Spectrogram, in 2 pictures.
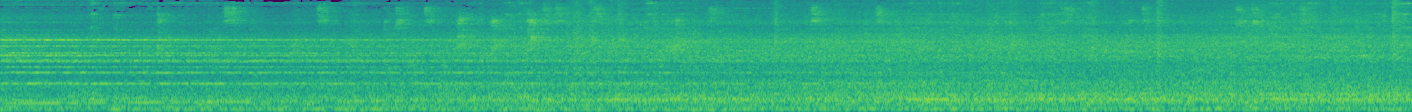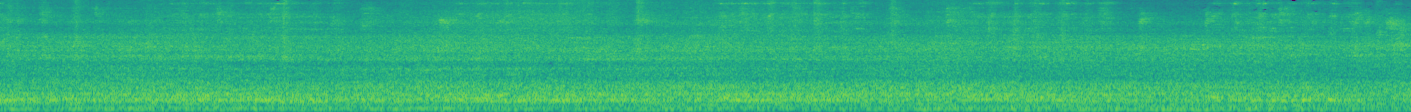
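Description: Passenger coaches of a PKP Intercity train rolling out of an underground station platform and picking up speed: a steady rumble of wheels on rail that grows a little louder. A whine of several high pitches fades out in the first two seconds.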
